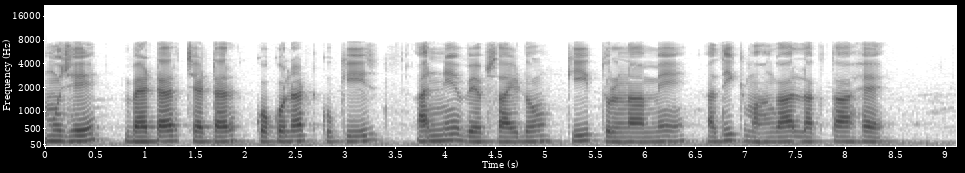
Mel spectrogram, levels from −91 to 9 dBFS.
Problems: none marked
